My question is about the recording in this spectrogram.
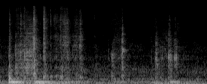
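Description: Hands tearing open the shrink-wrap on a sealed trading-card hobby box: a sharp click at the start, then softer crackles and rustles of the wrapper.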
